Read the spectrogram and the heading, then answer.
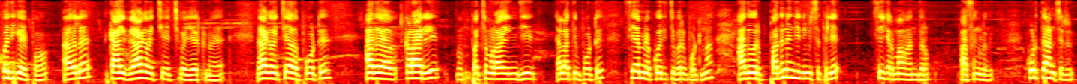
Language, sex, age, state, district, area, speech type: Tamil, female, 60+, Tamil Nadu, Tiruvannamalai, rural, spontaneous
